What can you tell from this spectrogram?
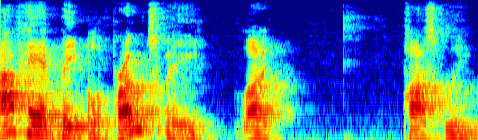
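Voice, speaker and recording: A man with an Alabama accent, somewhat breathy, with lively intonation. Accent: Southern US, Alabama. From Chelsea, Alabama. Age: 60s. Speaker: construction company CEO. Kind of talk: interview, conversational. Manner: casual, folksy, halting with fillers.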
